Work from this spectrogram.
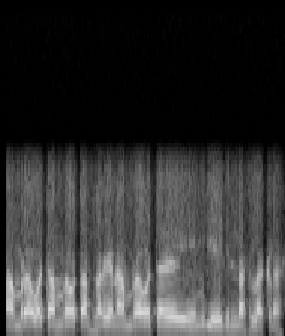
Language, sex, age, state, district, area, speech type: Telugu, male, 18-30, Andhra Pradesh, Konaseema, rural, conversation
